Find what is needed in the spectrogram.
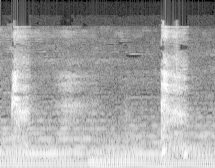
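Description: A woman coughing weakly twice, short breathy coughs, over soft background music.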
